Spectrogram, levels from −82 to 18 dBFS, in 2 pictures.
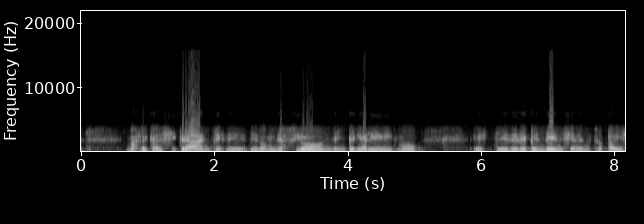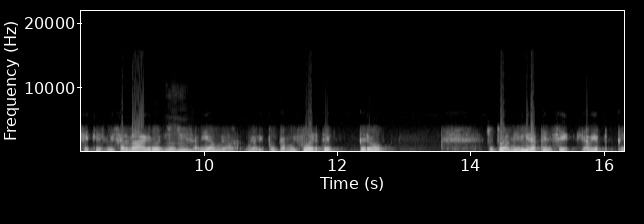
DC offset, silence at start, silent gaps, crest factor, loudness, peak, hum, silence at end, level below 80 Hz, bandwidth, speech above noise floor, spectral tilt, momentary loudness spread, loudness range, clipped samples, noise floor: under 0.1%; 0.7 s; none; 16 dB; -18 LUFS; -2 dBFS; none; 0 s; -64 dBFS; 7.8 kHz; 41 dB; -7.5 dB/octave; 14 LU; 3 LU; under 0.1%; -58 dBFS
